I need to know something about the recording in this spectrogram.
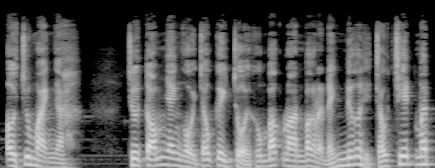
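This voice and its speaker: A man voicing a cheeky young man, pleading and flattering in a quick, whiny way. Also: medium pitch, faint music behind, voice pushed up, lightly acted. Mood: whining.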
